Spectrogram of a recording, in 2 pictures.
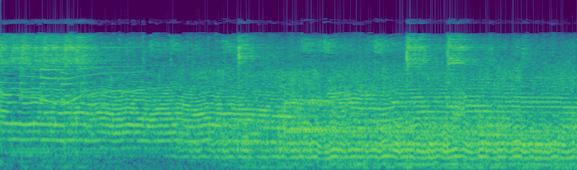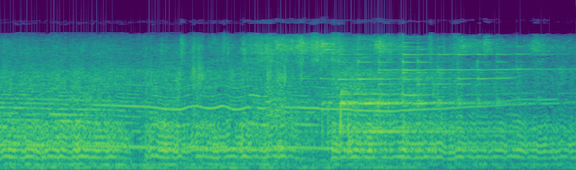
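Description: A bumblebee buzzes steadily in a garden, its drone wavering in pitch as it moves nearby, continuous and fairly close throughout with no talking.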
